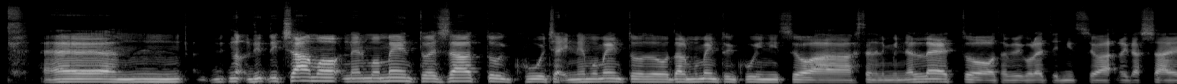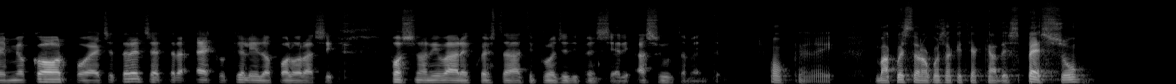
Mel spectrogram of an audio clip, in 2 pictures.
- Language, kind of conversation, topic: Italian, advice, Come posso dormire meglio quando la notte mi assalgono pensieri ansiosi?
- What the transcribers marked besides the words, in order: static; drawn out: "Ehm"; "cioè" said as "ceh"; "nel" said as "ne"; "stendermi" said as "stendemi"; "rilassare" said as "rilassae"; tapping; "assolutamente" said as "assoutamente"; distorted speech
